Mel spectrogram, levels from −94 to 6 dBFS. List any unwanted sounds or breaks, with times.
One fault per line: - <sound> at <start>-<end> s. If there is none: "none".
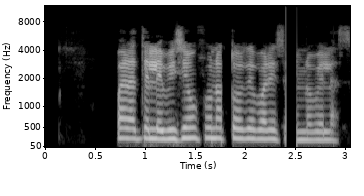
- dropout at 2.4-2.5 s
